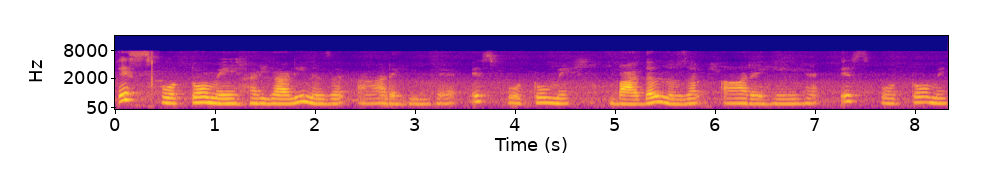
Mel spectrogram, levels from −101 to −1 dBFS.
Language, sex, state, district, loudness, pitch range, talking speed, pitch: Hindi, female, Madhya Pradesh, Umaria, -20 LUFS, 200-240 Hz, 145 wpm, 210 Hz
